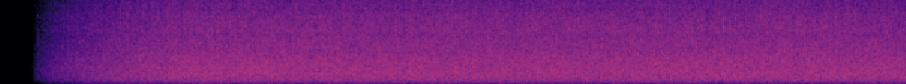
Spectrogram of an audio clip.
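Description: Steady rushing wash of water on a rocky tidal shore, fading in over about the first second and then holding even, with no rise and fall of separate waves.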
